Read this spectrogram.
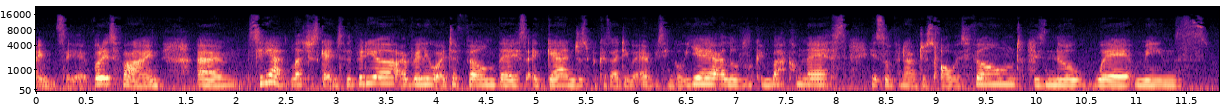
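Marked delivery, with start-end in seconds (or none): none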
